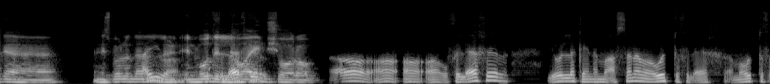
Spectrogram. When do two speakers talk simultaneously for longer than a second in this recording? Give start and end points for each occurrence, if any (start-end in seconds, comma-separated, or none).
1.4-2.7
